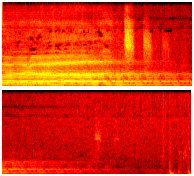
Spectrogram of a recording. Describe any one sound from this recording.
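A young boy sings a long, drawn-out melody through a microphone, with echo.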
